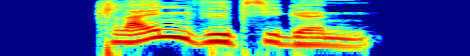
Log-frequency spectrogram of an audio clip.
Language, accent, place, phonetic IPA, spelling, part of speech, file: German, Germany, Berlin, [ˈklaɪ̯nˌvyːksɪɡn̩], kleinwüchsigen, adjective, De-kleinwüchsigen.ogg
- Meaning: inflection of kleinwüchsig: 1. strong genitive masculine/neuter singular 2. weak/mixed genitive/dative all-gender singular 3. strong/weak/mixed accusative masculine singular 4. strong dative plural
